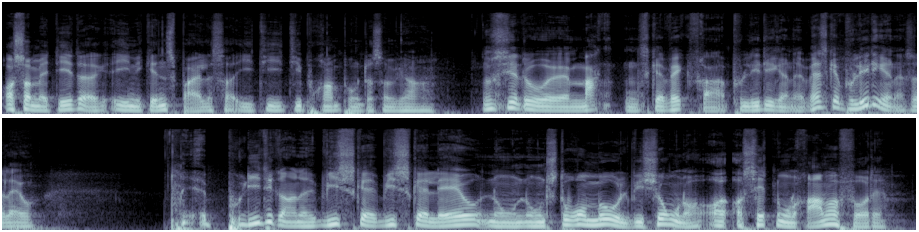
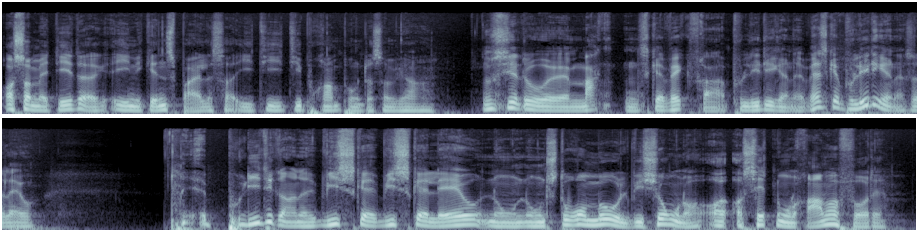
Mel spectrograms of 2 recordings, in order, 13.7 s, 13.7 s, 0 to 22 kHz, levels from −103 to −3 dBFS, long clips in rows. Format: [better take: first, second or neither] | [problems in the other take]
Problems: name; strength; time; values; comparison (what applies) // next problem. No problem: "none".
second | muffled; very; fading above 3.5 kHz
